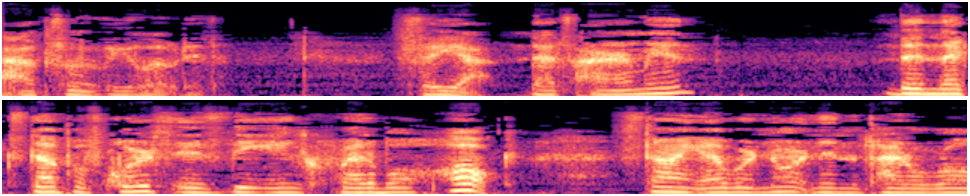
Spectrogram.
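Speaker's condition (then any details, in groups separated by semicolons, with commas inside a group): Cerebral palsy; wheelchair bound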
